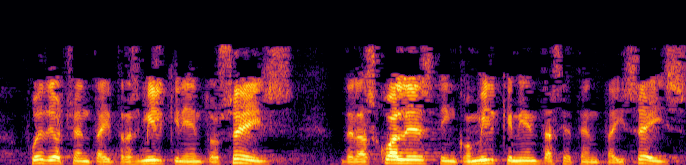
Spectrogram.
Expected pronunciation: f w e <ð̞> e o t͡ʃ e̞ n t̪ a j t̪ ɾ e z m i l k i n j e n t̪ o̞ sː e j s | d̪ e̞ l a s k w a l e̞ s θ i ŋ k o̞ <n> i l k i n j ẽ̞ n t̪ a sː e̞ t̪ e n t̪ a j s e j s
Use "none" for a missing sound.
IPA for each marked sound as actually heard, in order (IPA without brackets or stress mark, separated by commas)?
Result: ð̞, m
